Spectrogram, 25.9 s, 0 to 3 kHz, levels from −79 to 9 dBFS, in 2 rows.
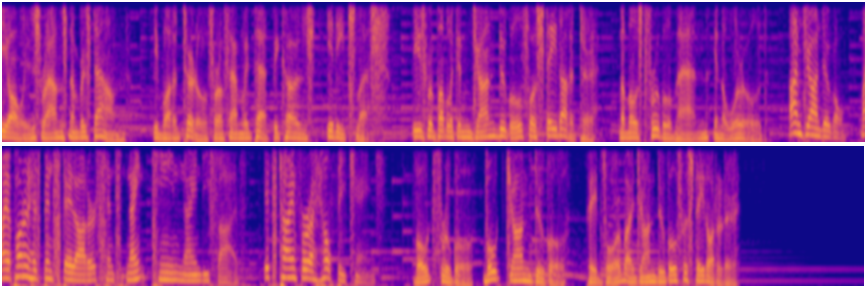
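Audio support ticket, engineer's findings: Gritty, metallic high end throughout, spectrum packed hard against 3 kHz. Aliasing: downsampling without anti-alias filter, consistent with a 6 kHz rate; content above folds back, around 15 dB down.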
